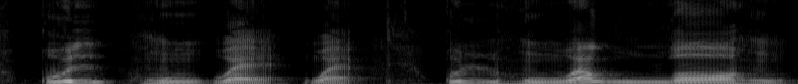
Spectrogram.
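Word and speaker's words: الله: Qul huwa, wa, qul huwa allahu, not allahu. As I said, the lam is very light in the Arabic language, but the only word in which I pronounce the lam very heavy is the word of Allah, because that suits the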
